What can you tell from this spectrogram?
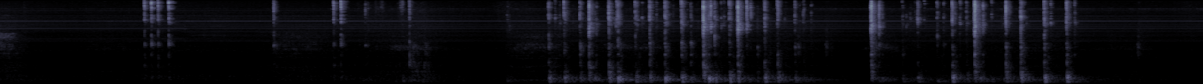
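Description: Typing on a computer keyboard in two quick runs of keystrokes, after a few separate clicks.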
